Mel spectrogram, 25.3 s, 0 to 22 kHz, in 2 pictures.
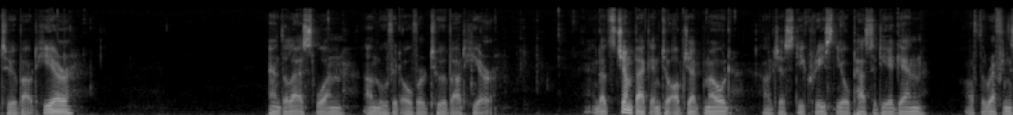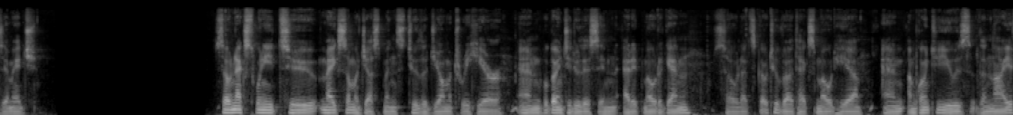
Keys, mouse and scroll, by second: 0.4 click, 0.9 ctrl+r, 1.6 click, 3.9 click, 5.9 scroll down 2, 7.0 shift+middle click, 7.7 Tab, 9.2 click, 10.6 click, 13.4 shift+middle click, 14.8 scroll up 1, 15.1 shift+middle click, 20.0 click, 20.7 Tab, 20.8 1, 21.9 shift+middle click, 22.5-24.4 scroll up 3, 24.7 k.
